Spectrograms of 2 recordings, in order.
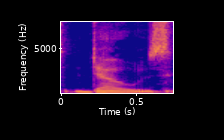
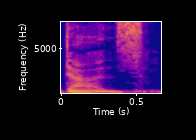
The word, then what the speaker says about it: does: And it is pronounced as does, not does.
